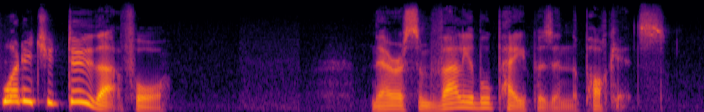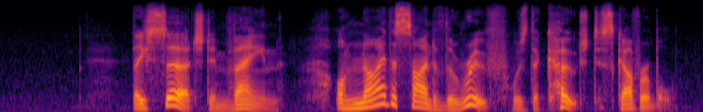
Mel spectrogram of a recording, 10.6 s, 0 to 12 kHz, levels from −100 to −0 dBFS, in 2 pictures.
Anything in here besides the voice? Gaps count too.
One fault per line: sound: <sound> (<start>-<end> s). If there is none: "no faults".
no faults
